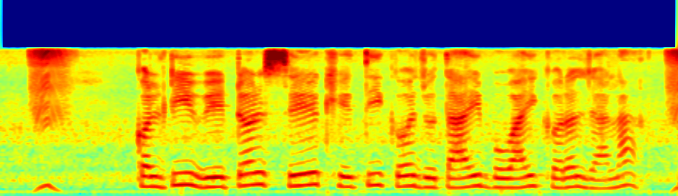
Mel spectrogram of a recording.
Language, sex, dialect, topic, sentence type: Bhojpuri, female, Western, agriculture, statement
